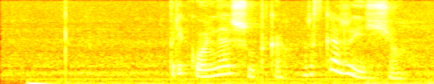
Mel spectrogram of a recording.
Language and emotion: Russian, neutral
